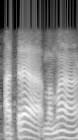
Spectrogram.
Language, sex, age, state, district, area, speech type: Sanskrit, male, 18-30, West Bengal, Darjeeling, urban, conversation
